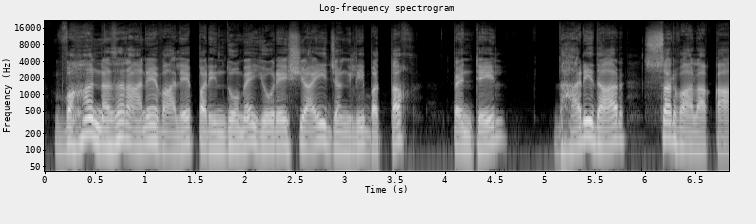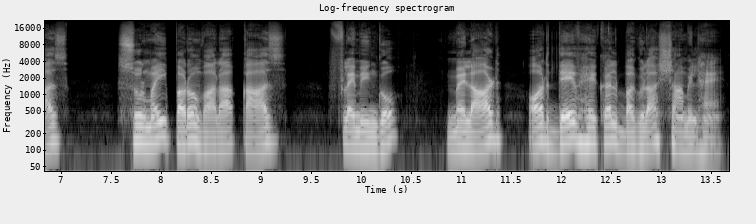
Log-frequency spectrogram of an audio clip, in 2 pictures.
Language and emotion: Urdu, neutral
